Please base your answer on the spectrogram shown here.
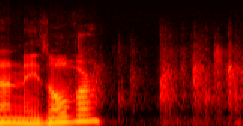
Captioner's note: applause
